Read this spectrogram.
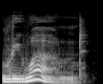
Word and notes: rewound: British English

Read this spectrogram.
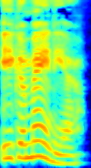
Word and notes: egomania: British English

